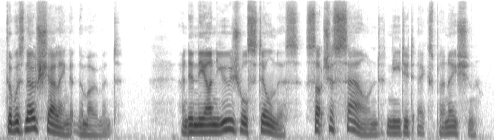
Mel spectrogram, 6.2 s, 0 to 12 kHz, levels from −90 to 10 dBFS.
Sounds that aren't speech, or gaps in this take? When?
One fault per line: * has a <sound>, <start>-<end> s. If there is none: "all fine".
all fine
